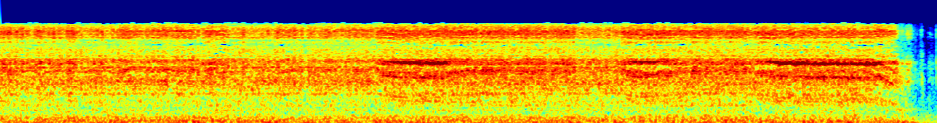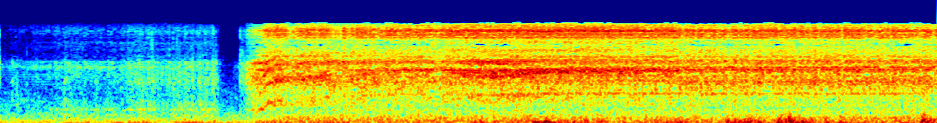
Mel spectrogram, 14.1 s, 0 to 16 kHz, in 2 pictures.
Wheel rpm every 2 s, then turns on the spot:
230, 230, 230, 60, 120, 230, 230.
6-8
